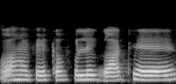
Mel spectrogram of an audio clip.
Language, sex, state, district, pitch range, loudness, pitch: Hindi, female, Bihar, Sitamarhi, 205-220 Hz, -14 LUFS, 210 Hz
